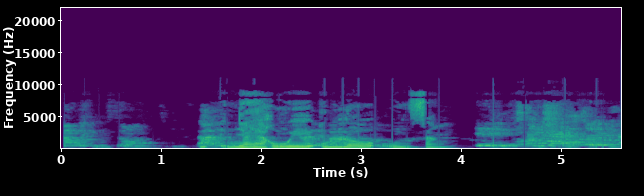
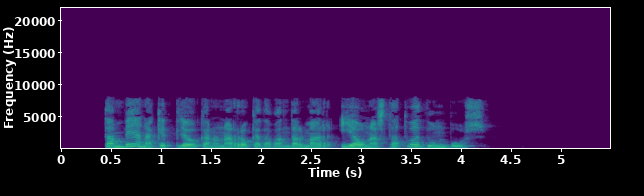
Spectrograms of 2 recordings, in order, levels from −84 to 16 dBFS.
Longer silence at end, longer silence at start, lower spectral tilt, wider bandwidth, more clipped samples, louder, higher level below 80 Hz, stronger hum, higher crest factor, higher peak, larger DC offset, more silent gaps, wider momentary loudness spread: second, 0 s vs 1.25 s; second, 0.05 s vs 0.45 s; about the same, -5 dB/octave vs -4.5 dB/octave; first, 9.4 kHz vs 8.2 kHz; neither; first, -16 LUFS vs -24 LUFS; first, -46 dBFS vs -62 dBFS; neither; about the same, 16 dB vs 18 dB; first, 0 dBFS vs -8 dBFS; neither; neither; first, 18 LU vs 7 LU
